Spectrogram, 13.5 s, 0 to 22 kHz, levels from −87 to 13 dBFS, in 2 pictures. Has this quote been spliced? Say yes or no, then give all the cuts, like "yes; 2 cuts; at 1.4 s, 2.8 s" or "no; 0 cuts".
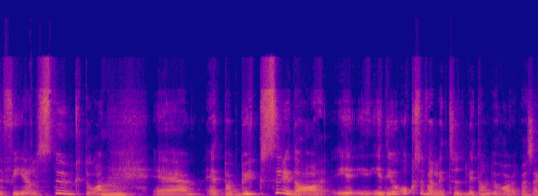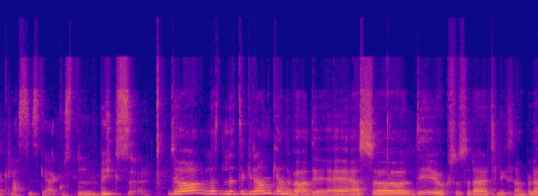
no; 0 cuts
